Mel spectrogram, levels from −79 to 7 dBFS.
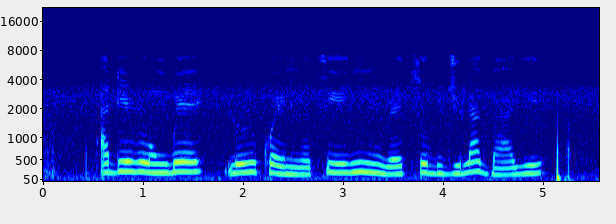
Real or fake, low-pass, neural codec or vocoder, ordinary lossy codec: real; 7.2 kHz; none; MP3, 96 kbps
